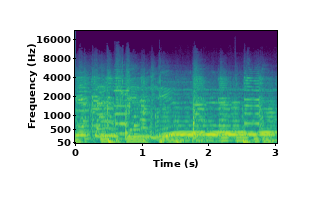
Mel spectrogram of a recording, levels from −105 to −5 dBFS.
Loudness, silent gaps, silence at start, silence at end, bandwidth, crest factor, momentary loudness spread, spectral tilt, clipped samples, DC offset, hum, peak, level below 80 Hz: -20 LUFS; none; 0 s; 0 s; 7 kHz; 14 dB; 3 LU; -8.5 dB/octave; under 0.1%; under 0.1%; none; -6 dBFS; -30 dBFS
